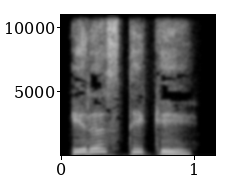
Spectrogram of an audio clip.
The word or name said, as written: ಇರಸ್ತಿಕೆ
